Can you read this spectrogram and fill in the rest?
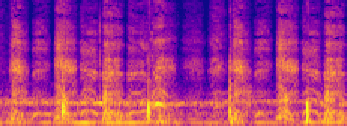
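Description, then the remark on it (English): A man's harsh, ragged breathing with repeated heavy gasps roughly every half second to second, fairly loud, with a strained, labored rhythm and no speech. “Do you hear his breathing? Ragged as a consumption patient.”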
